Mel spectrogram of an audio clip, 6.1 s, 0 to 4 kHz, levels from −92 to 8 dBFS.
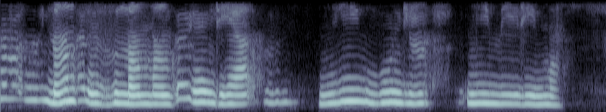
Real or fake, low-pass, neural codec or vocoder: fake; 3.6 kHz; autoencoder, 22.05 kHz, a latent of 192 numbers a frame, VITS, trained on one speaker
